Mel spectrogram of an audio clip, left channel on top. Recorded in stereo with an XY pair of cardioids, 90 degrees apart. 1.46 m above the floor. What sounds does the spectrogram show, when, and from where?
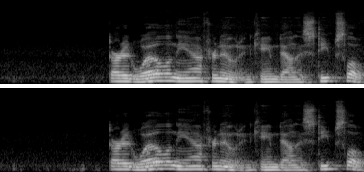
1.1 s a man speaking: 25° left, 0.5 m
